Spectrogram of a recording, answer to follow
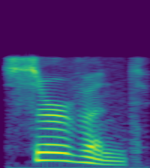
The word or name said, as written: servant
